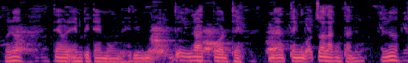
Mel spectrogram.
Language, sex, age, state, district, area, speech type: Nepali, male, 30-45, West Bengal, Jalpaiguri, urban, spontaneous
